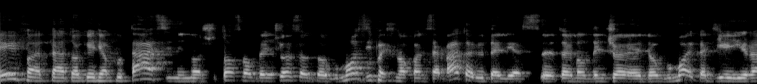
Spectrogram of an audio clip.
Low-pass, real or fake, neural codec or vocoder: 10.8 kHz; fake; codec, 44.1 kHz, 7.8 kbps, DAC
